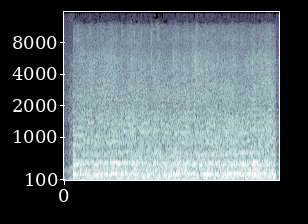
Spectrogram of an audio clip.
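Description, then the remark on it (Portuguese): A dense, steady buzzing of many bees from a hive inside a fallen tree trunk that was struck with an axe while wood was being cut fills the air, a continuous droning hum that stays loud for several seconds before cutting off abruptly. “E o cara ele deu uma machadada na, no tronco, e dentro desse tronco tinha um. Como é que é o nome? Tinha uma colmeia de abelha, tá ligado?”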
